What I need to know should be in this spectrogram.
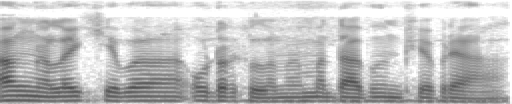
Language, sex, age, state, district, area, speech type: Bodo, male, 18-30, Assam, Baksa, rural, spontaneous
